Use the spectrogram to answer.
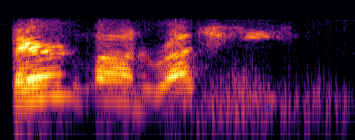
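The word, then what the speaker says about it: Baron Von Raschke: We're going to say Baron Von Rachke, is that how you pronounce his name? – Yep.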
